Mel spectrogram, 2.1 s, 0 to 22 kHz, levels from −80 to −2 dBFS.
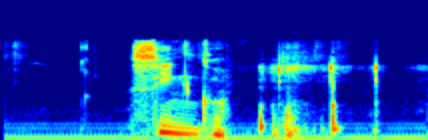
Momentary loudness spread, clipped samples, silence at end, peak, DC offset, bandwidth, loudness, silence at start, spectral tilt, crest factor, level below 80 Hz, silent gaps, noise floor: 11 LU; under 0.1%; 0 s; 0 dBFS; under 0.1%; 8 kHz; -18 LUFS; 0.65 s; -3 dB/octave; 20 dB; -40 dBFS; none; -42 dBFS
